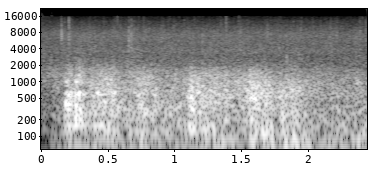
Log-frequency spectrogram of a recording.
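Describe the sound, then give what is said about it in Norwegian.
Heavy rain pours steadily while deep thunder rumbles and rolls through, swelling in a few low surges across the whole stretch, loud with no voices. “Og ekstremregn er vi jo ikke så veldig glad i.”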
